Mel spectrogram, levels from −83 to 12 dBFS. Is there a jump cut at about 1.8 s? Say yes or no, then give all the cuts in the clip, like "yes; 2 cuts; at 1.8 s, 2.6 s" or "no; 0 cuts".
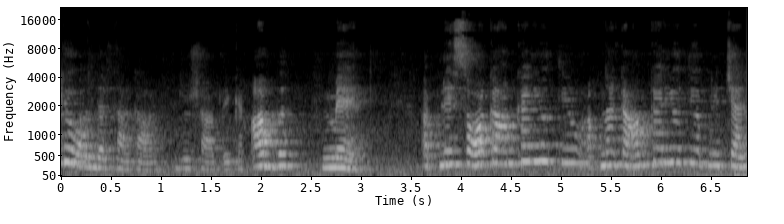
yes; 1 cut; at 1.8 s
